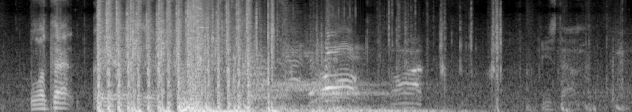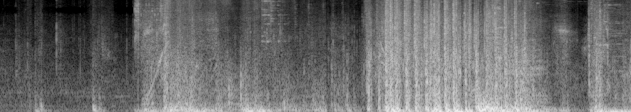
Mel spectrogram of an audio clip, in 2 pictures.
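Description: Rapid gunshots fire in loud bursts.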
